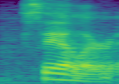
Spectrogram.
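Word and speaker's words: Saylor: somebody like that too his name rhymes with mailer that is true it does sailor s a y l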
